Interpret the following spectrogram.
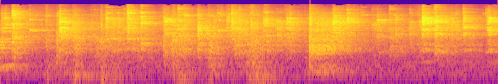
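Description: Pilates reformer boxes and fittings being turned and set down on the reformers: a series of knocks and thumps, the loudest about four seconds in.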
